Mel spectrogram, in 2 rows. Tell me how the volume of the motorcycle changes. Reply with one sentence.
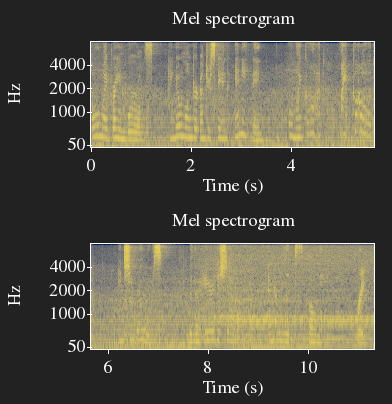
The loudness of the motorcycle goes up.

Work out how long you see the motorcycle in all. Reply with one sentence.
You can hear the motorcycle for 11 seconds altogether.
